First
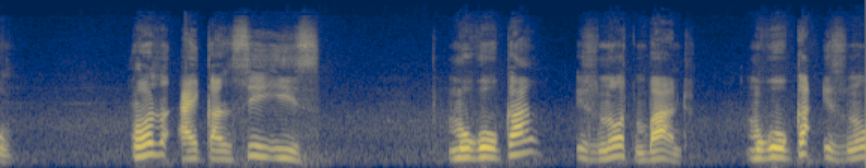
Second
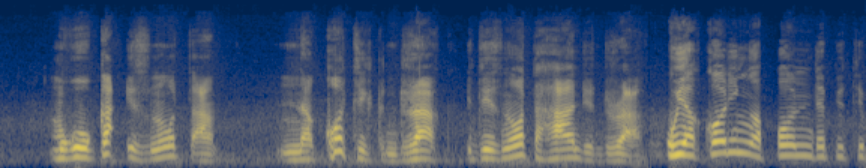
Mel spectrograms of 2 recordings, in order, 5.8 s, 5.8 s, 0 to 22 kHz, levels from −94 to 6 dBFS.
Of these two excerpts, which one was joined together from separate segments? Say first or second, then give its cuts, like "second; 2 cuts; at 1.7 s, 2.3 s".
second; 1 cut; at 4.3 s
